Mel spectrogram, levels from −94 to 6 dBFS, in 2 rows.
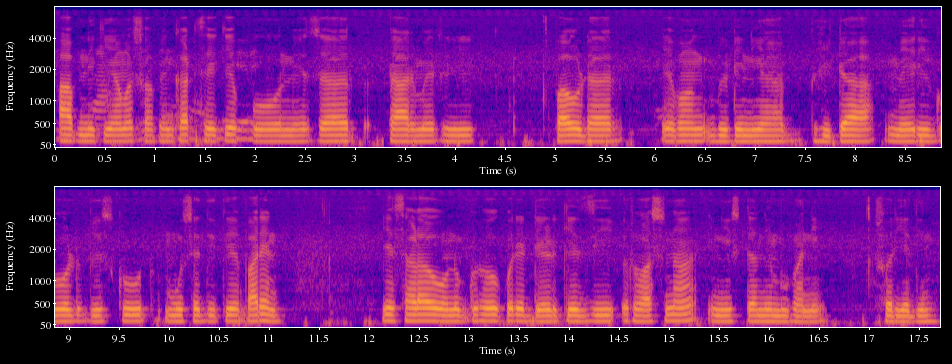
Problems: none marked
